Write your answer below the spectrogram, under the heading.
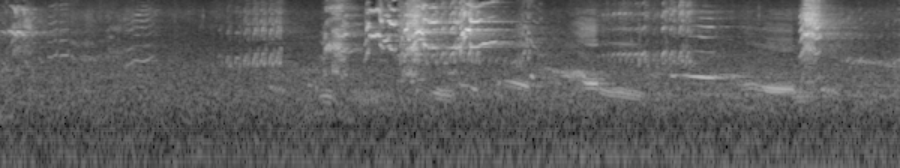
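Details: In a small park one morning after overnight rain, rainbow lorikeets hanging upside down in trees give harsh, grating screeches in short bursts, while a magpie's lower, fluting warble runs through the background.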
